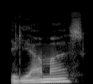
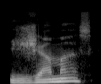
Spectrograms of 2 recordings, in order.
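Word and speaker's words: llamas: these first three questions that Double L is not a Lamas Yas it's with a why and depending on the country pronunciation can shift it could be yamas jamas and just a simple y yamas now the answer May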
